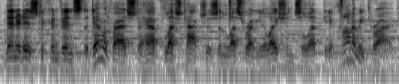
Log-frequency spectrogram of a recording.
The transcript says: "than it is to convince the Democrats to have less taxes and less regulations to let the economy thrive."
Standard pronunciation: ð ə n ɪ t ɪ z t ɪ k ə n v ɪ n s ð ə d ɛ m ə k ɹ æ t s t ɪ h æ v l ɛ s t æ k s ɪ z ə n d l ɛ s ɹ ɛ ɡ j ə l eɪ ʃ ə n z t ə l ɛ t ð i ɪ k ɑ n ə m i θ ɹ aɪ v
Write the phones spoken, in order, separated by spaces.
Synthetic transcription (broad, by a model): ð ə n ɪ t ɪ z t ɪ k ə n v ɪ n s ð ə d ɛ m ə k ɹ æ t s t ɪ v l ɛ s t æ k s ɪ z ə n l ɛ s ɹ ɛ ɡ j ə l eɪ ʃ ə n z t ə l ɛ t ð i ɪ k ɑ n ə m i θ ɹ aɪ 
